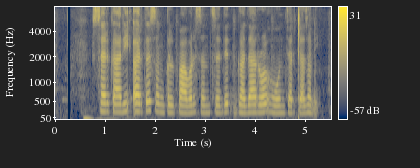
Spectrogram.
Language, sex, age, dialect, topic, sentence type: Marathi, female, 31-35, Standard Marathi, banking, statement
